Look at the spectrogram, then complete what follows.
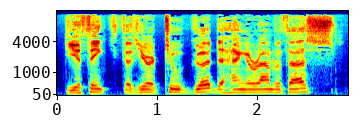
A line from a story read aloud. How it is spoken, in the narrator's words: Tanner growled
